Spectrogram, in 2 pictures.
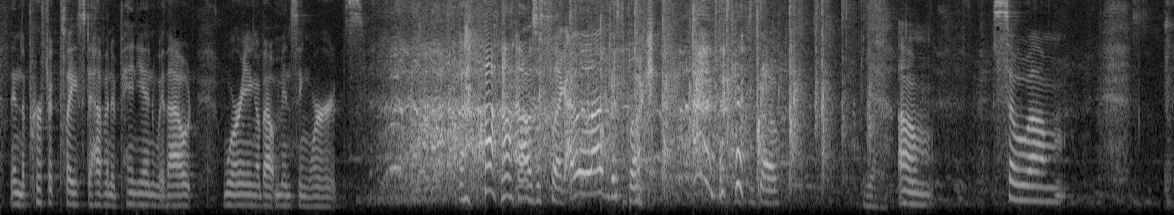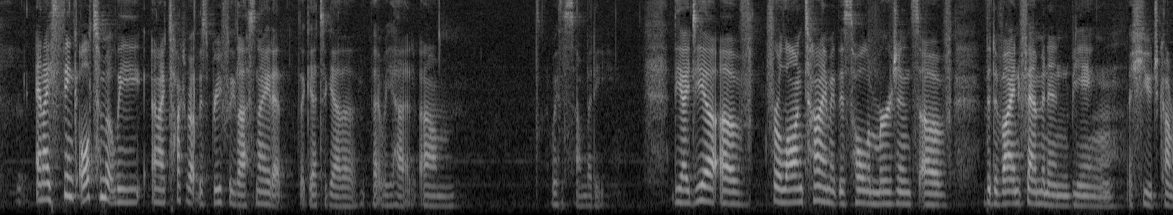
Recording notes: Recorded live at the 2013 Emerging Women conference.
